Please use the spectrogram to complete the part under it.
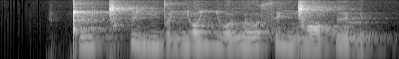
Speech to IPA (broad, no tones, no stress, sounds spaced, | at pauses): ǃ ʉ ǀʰ ɨ ɲ d ɒ ɲ ɔ ʎ o l o s ɨ ŋ͡ǀ ɔ x ɨ l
